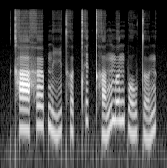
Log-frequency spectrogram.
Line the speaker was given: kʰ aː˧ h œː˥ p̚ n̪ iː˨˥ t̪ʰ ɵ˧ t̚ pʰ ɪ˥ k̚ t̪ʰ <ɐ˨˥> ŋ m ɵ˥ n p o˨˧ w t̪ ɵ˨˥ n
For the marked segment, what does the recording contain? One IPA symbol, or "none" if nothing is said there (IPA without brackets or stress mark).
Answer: ɐ˨˥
